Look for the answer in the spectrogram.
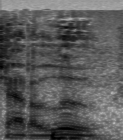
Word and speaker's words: Shadaloo: Don't take me to the bank, but it's now pronounced Shadaloo.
